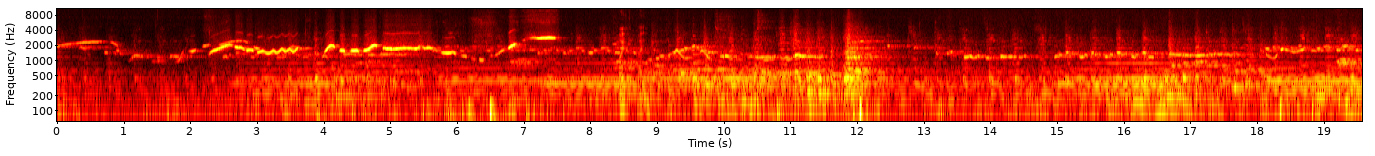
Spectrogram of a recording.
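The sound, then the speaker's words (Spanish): A person whistles a wavering, melodic tune that slides up and down in pitch. The whistling is loud and sustained, with short pauses between phrases and a steady low background under it. “¿Eres el silbador oficial? ¿Al chiflidito?”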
